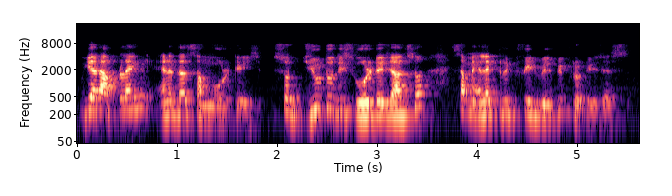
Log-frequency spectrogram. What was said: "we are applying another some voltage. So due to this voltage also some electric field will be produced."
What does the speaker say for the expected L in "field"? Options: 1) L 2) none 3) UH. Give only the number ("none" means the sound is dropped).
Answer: 2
